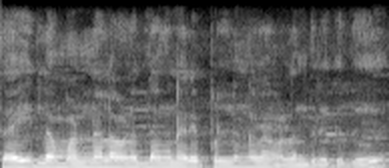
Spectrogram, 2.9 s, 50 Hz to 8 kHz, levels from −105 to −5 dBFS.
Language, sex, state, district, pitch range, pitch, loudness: Tamil, male, Tamil Nadu, Kanyakumari, 140-150 Hz, 145 Hz, -16 LUFS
